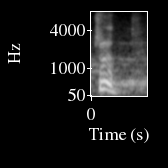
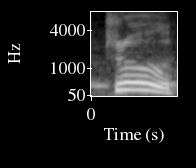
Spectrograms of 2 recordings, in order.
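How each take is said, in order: First: The vowel is short. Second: The vowel is long. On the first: The speaker calls it wrong. "It is not truth" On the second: The speaker calls it right. "It's a long sound"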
